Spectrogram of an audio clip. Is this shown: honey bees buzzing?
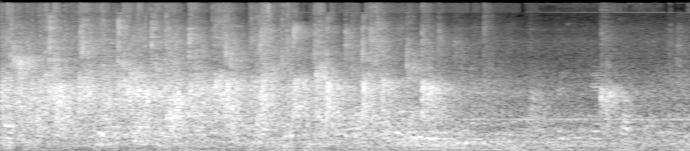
no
